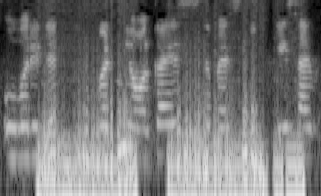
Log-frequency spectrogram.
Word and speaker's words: Mallorca: There is an island in Spain called Mallorca Island. It's actually in their language or how they pronounce it is Mallorca, and it is beautiful.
